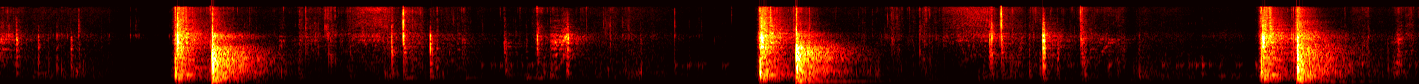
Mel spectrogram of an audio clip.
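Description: Three arrows shot from a traditional bow, a few seconds apart: each time a sharp snap of the released bowstring, followed a fraction of a second later by the thud of the arrow striking the target.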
